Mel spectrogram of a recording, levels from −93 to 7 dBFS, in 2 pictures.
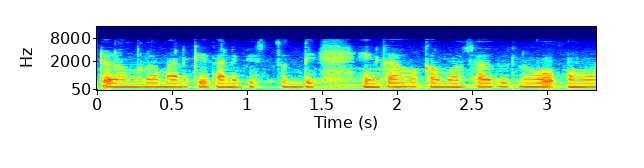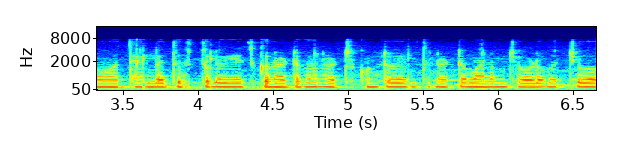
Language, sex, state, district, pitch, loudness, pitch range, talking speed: Telugu, female, Telangana, Nalgonda, 210 Hz, -16 LUFS, 205-215 Hz, 115 wpm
